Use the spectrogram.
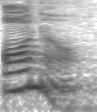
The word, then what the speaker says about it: honor: We don't say an honor, it's honor. Again, H is silent. It is pronounced as O.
